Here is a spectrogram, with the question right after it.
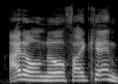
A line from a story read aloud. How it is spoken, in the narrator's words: Gary said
